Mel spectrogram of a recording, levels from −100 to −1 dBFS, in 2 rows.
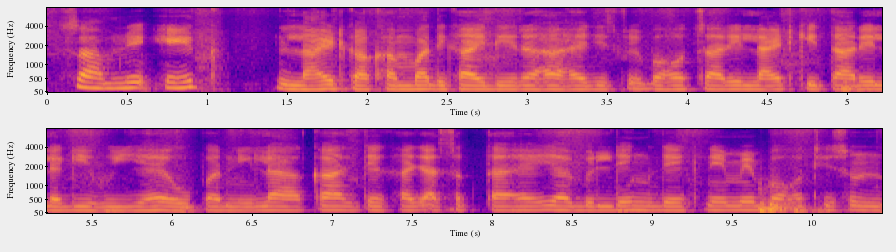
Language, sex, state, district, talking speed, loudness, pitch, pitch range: Hindi, male, Goa, North and South Goa, 190 wpm, -28 LUFS, 135 Hz, 135-145 Hz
